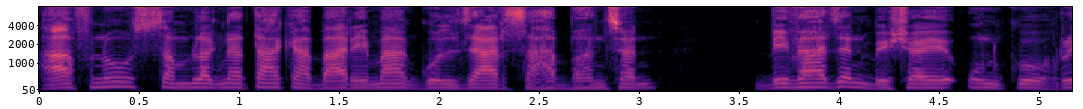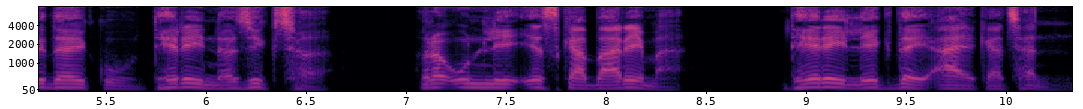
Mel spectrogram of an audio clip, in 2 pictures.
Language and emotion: Nepali, neutral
